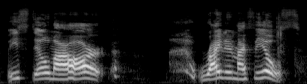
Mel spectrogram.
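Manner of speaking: clutch your heart and swoon slowly; mock swoon. Real, not acted. Booktuber swooning over a dedication, slow gasping swoon.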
